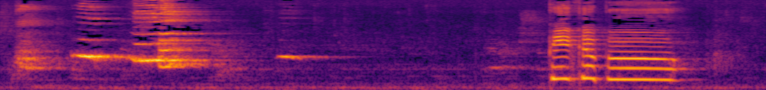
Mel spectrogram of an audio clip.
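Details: Female pet African grey parrot saying peek-a-boo, which comes out like pack-a-boo: a few harmonic, voice-like syllables, then a quick double note followed by a longer steady vowel, with quiet room noise between.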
